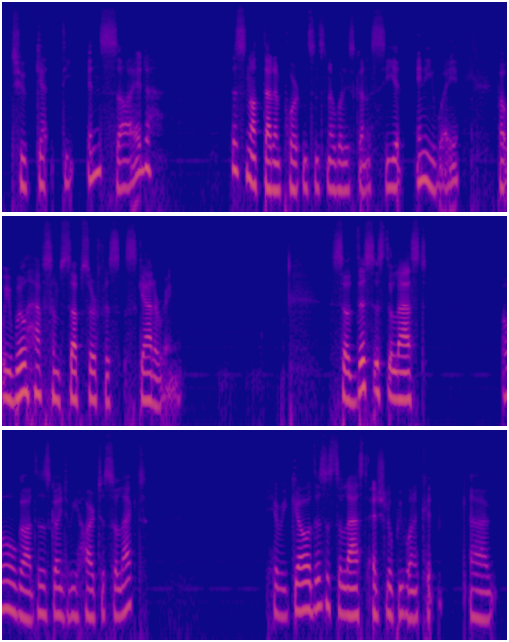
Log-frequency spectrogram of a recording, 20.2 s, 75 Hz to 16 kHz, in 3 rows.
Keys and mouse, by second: 0.4-1.4 middle drag, 1.9 middle click, 3.8 shift+middle click, 5.2-7.7 middle drag, 8.0-11.4 middle drag, 12.7-17.0 middle drag.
